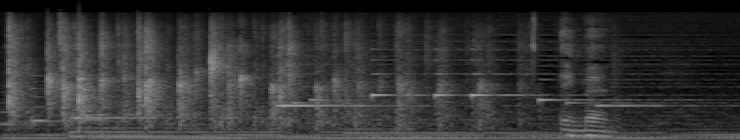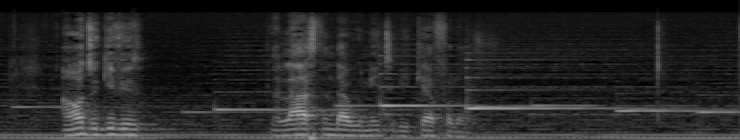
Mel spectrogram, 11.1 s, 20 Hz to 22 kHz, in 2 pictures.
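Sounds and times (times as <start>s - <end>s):
audience clapping hands: 0.0s - 4.7s
sustained keyboard or organ tones: 0.0s - 11.0s
speech: 4.2s - 4.7s, 6.0s - 6.8s, 7.6s - 9.2s.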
